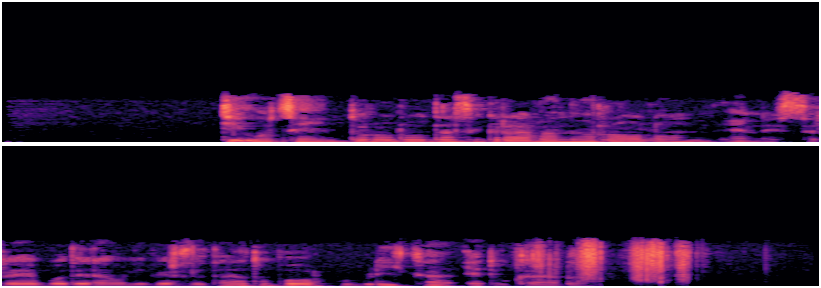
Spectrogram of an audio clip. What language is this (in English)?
Esperanto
